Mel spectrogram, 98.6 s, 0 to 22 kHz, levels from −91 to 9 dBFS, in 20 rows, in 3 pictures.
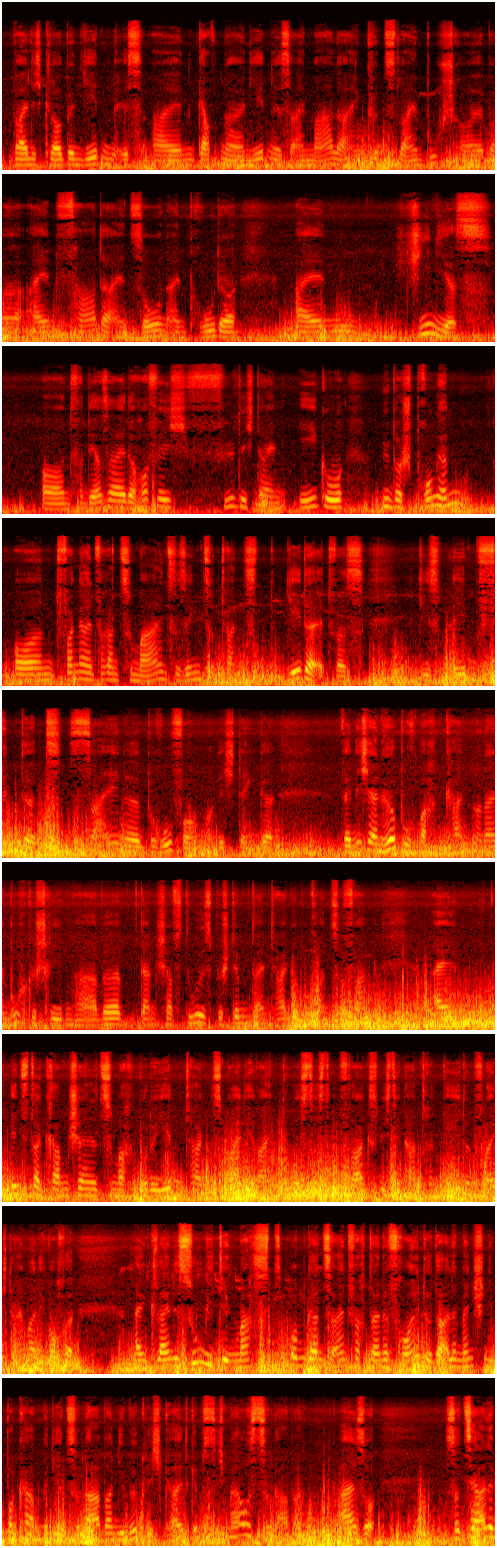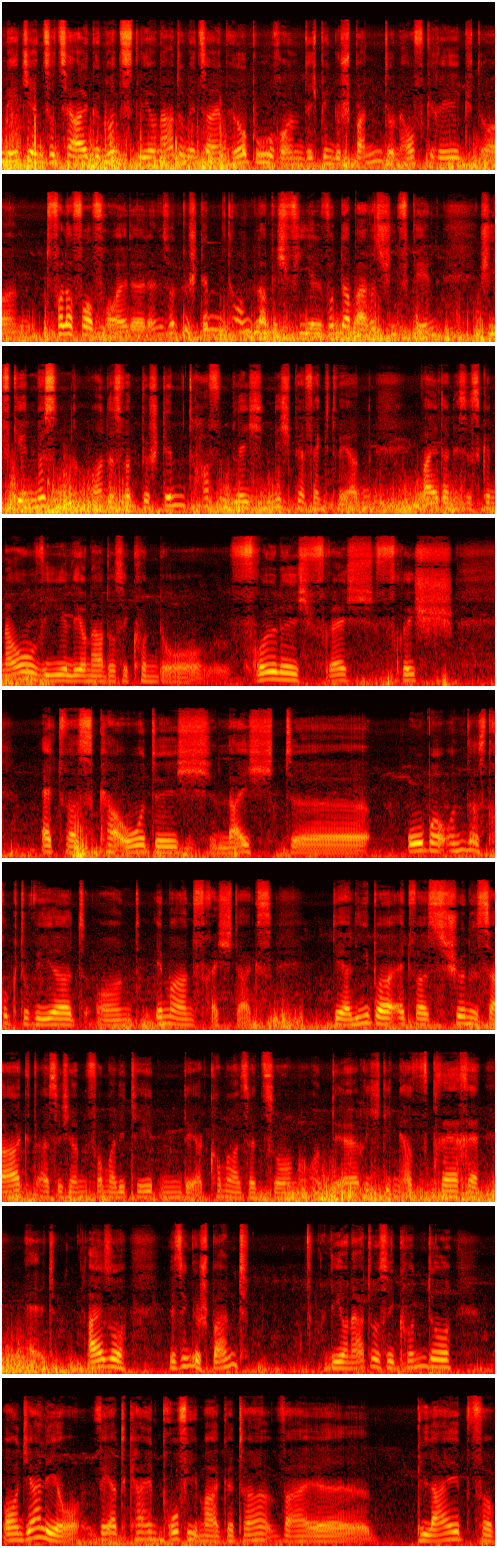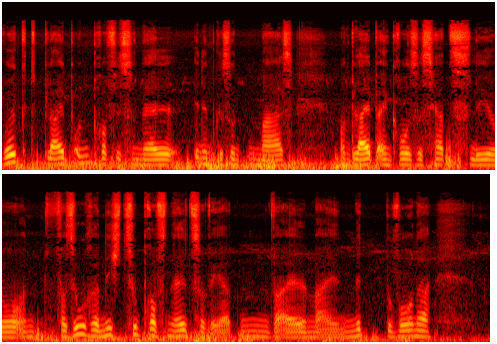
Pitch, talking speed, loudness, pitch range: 130 Hz, 140 wpm, -27 LUFS, 110-150 Hz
